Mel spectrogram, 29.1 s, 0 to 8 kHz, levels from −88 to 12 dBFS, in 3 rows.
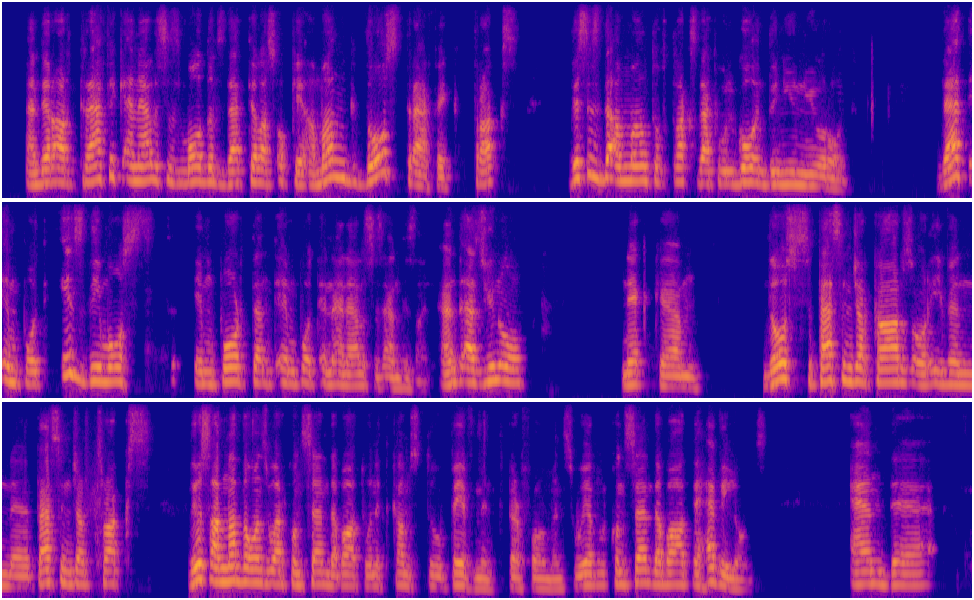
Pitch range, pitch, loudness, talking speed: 135-170 Hz, 150 Hz, -22 LUFS, 160 wpm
